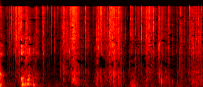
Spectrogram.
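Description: A Magic: The Gathering draft booster pack's foil wrapper being torn open by hand, crinkling and tearing in a dense run of irregular crackles.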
